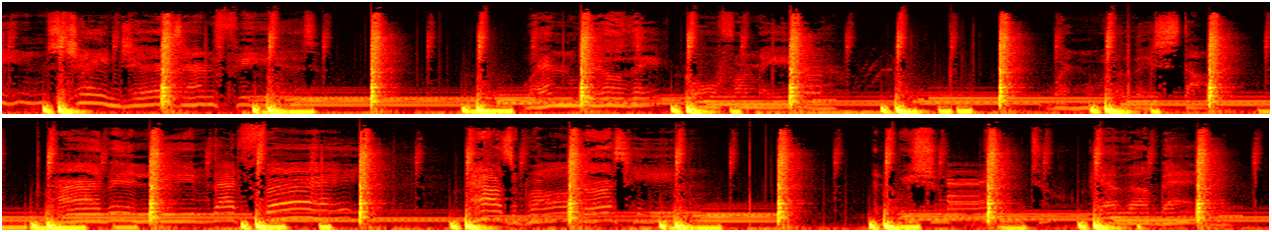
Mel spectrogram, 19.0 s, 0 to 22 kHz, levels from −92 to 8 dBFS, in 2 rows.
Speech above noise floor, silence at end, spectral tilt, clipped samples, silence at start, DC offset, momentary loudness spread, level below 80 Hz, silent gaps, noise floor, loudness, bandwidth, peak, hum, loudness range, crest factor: 26 dB; 0.05 s; -4.5 dB/octave; under 0.1%; 0 s; under 0.1%; 17 LU; -22 dBFS; none; -48 dBFS; -20 LUFS; 18 kHz; -2 dBFS; none; 1 LU; 18 dB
